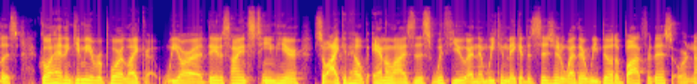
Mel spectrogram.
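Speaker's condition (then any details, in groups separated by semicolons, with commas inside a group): No condition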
